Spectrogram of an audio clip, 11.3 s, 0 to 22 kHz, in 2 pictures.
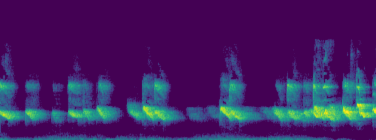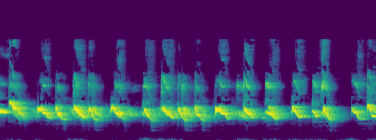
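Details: Captive Oriental white-eye opening its song in a slow, easy style, 2 May 2022. Spaced high chirps at first, then an unbroken rapid series of loud, sweet, downslurred notes lasting several seconds.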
